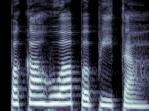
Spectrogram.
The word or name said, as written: पका हुआ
